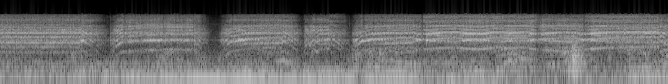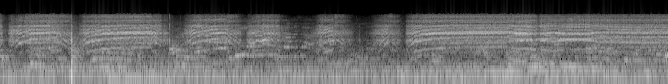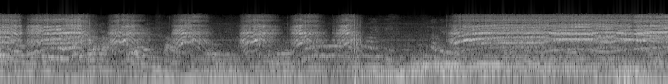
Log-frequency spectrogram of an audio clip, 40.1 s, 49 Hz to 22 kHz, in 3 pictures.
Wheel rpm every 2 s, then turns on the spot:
150, 110, 120, 100, 160, 160, 140, 100, 100, 60, 40, 140, 160, 140, 80, 30, 40, 20, 130, 160.
18-20 26-28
